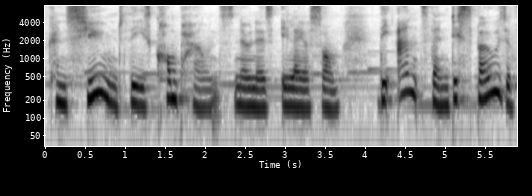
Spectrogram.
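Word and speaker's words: elaiosome: Now it's spelled E-L-A-I-O-S-O-M-E. And you pronounce it eleosome.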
